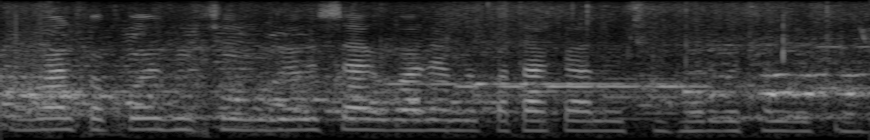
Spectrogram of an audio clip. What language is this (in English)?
Maithili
